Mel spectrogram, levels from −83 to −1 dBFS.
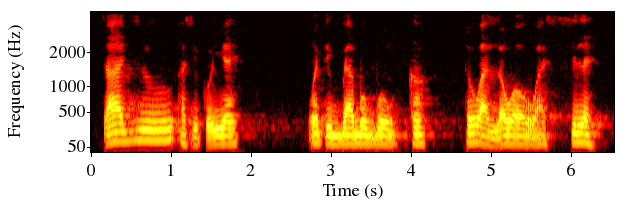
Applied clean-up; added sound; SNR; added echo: none; none; none; none.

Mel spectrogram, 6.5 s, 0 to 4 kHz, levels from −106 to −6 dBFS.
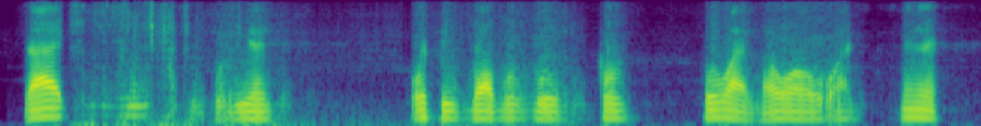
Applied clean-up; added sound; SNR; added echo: neural separator model SepFormer WHAMR!.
